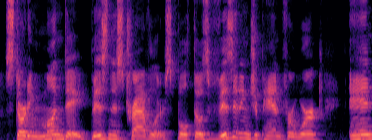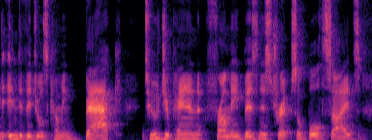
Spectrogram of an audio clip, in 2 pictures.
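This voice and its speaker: Lively, bright-voiced man chatting wryly. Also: on the high side. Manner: chatty, wry, frequent "uh" fillers. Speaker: YouTube host. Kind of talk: casual commentary on news.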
